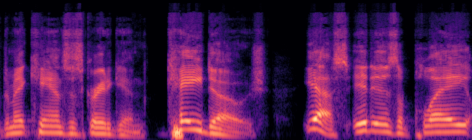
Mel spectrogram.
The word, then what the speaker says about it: K-DOGE: K-DOGE. I'm getting a nod over there. Yes, that's how you pronounce it.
